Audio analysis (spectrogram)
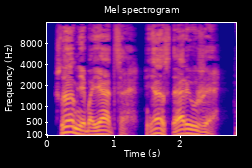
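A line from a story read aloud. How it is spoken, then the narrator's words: Man's snort. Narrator (Russian): мужчина хмыкнул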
